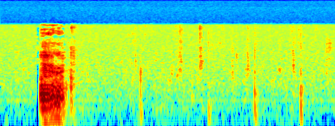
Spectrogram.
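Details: Bull elk close up, giving a single short, loud, rough burp of under half a second, followed by faint scattered ticks and rustles.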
